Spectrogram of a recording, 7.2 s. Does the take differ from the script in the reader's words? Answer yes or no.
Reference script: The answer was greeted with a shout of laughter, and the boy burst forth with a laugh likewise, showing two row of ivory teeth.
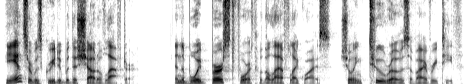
yes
